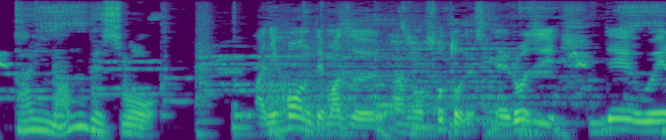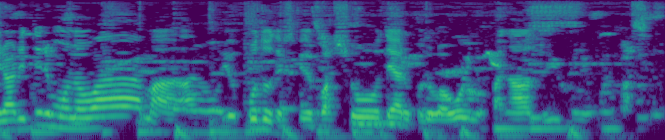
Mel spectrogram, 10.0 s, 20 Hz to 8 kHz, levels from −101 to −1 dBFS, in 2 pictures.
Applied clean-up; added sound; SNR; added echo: classical method Wiener filter.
